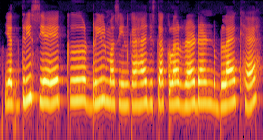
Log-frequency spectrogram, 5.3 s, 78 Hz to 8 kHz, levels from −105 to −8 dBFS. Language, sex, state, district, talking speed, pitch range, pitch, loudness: Hindi, female, Jharkhand, Garhwa, 160 wpm, 255-280 Hz, 265 Hz, -14 LUFS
